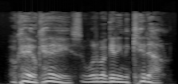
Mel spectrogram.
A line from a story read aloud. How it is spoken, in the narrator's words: Sam asked urgently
